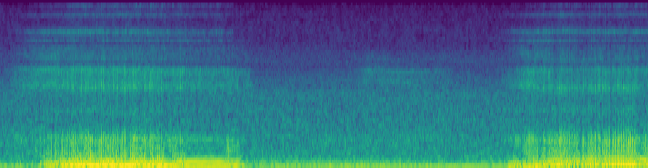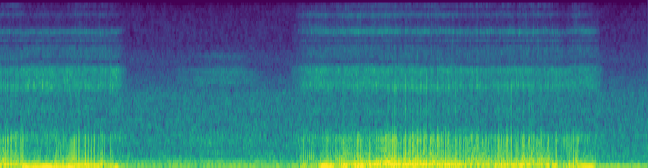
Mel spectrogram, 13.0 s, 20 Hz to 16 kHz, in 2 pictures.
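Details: Very tired person sleeping, reporting a sore throat from snoring: loud, heavy, rumbling snores on each breath, about three breaths in 13 seconds, steady low background hum; loud heavy snoring.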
